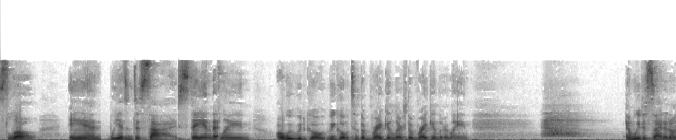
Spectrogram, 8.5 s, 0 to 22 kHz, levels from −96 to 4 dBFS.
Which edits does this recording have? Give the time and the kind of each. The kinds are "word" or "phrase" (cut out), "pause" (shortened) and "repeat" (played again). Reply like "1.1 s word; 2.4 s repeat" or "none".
1.3 s word; 2.2 s phrase; 2.7 s word; 4.1 s phrase; 5.1 s word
